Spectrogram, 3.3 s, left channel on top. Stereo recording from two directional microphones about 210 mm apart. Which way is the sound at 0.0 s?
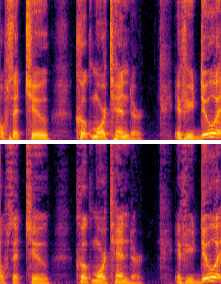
50° left (ahead or behind).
